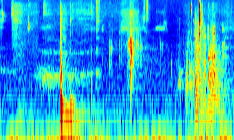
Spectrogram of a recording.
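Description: A few faint clicks and small knocks close to a microphone, the sharpest about half a second in.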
